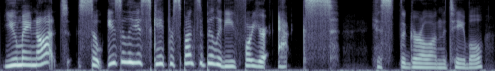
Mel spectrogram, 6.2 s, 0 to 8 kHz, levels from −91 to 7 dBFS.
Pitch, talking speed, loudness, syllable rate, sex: 245 Hz, 155 wpm, -17 LUFS, 5.2 syllables/s, female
